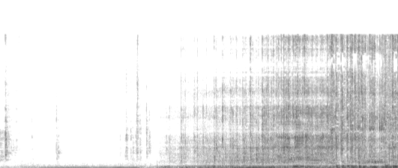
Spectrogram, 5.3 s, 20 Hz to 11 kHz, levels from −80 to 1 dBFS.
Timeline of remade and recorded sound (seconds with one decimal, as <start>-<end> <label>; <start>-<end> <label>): 0.0-2.1 recorded; 2.1-4.4 remade; 4.4-5.3 recorded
